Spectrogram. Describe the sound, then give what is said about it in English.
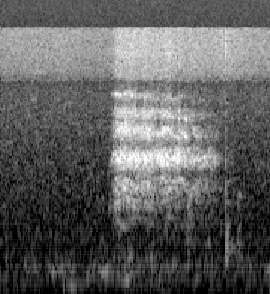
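A single deep breath taken during a guided breathing exercise, a soft airy rush lasting about a second that rises out of near silence and fades again, with no talking. “let's start taking a couple of deep breaths. Inhale and exhale.”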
